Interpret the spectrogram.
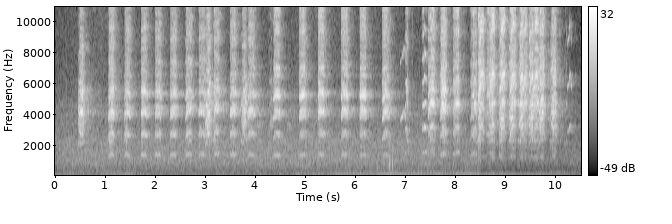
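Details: Rainbow lorikeets screaming as they defend their hollow against noisy miners. A continuous run of short, grating squawks comes at a fast, uneven pace and grows denser near the end, over a low background rumble and one sharp click.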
